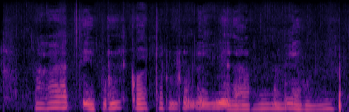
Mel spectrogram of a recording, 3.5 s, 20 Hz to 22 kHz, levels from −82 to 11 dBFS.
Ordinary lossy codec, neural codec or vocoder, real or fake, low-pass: none; codec, 44.1 kHz, 3.4 kbps, Pupu-Codec; fake; none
